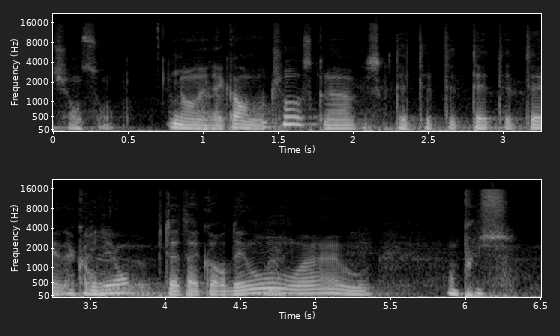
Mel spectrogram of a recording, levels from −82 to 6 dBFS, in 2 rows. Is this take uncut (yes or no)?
no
